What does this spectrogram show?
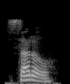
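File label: "subtle", English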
